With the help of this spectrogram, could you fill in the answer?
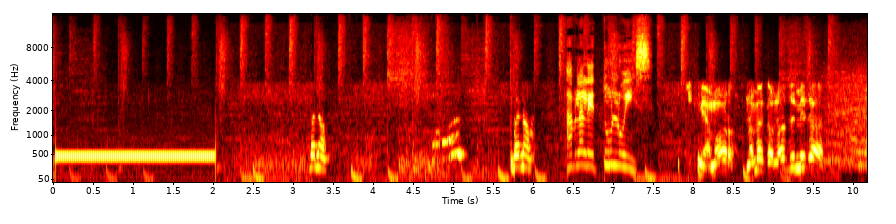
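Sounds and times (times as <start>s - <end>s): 
telephone dial tone from a call being placed: 0.0s - 2.1s
speech: 3.2s - 3.7s, 4.8s - 9.8s.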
